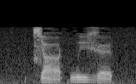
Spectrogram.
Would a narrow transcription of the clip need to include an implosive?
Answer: no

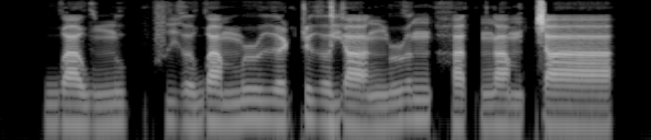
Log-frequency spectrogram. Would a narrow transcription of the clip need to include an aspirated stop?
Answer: no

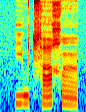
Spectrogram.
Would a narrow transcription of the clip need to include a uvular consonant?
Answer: yes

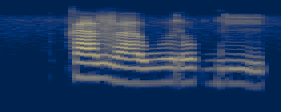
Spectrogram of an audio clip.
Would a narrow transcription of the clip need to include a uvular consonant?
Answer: no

